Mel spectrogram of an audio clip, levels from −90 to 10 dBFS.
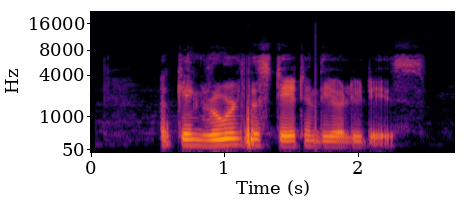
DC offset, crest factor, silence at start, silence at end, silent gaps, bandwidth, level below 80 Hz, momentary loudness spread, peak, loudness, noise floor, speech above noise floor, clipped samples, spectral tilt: under 0.1%; 18 dB; 0.5 s; 0.25 s; none; 7.6 kHz; -66 dBFS; 16 LU; -6 dBFS; -23 LUFS; -45 dBFS; 23 dB; under 0.1%; -5 dB/octave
